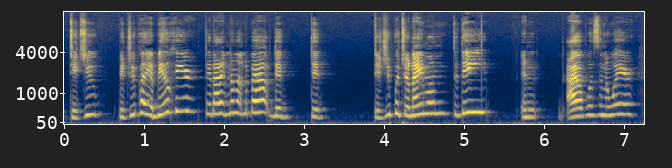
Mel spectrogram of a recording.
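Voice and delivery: sarcastic. Retold or imitated. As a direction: needle him with fake politeness. Sarcastic questions to boyfriend.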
